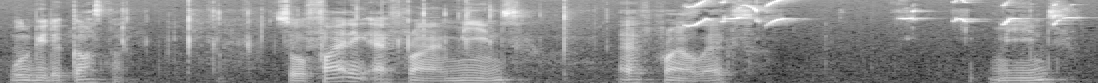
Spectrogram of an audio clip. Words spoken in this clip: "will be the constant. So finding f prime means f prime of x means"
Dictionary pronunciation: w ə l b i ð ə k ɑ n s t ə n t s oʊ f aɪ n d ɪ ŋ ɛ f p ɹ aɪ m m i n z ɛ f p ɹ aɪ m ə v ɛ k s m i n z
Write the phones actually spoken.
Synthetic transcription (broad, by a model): w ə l b i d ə k ɑ n s t ə n t s oʊ f aɪ n d ɪ ŋ ɛ f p ɹ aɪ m m i n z ɛ f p ɹ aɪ ə w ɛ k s m i n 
